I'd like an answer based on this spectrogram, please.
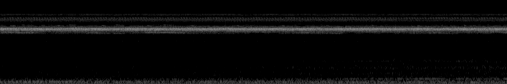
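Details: A chorus of singing insects in mixed woodland behind a university campus in Japan, recorded on September 11, 2023, makes a steady, unbroken, high ringing trill with several layered shrill tones over a faint low rumble.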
